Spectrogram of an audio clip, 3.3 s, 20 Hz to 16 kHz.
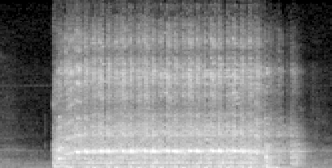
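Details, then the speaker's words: Honda TRX350TM Rancher 350 ATV, ridden hard, smokes, engine noises, runs poorly, cylinder looks newly replaced; fires and runs rough for about two seconds then fades and dies — starts then stalls, cause not yet confirmed. "runs a little better than that. That's about all you get."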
